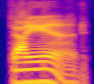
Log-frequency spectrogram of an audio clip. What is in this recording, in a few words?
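"dyad", American English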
